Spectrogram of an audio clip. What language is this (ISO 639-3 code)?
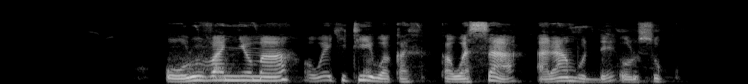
lug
